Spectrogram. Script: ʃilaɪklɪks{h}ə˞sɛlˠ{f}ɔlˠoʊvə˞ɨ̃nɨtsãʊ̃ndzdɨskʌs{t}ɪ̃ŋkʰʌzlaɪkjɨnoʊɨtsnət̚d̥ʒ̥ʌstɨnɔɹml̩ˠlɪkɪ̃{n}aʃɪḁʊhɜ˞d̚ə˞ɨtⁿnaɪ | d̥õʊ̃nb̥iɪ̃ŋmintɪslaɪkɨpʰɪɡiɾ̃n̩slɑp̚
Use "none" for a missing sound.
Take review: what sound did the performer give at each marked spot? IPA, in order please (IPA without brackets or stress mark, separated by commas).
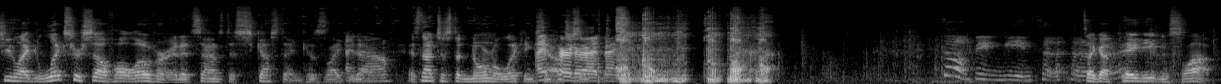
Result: h, f, t, ŋ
